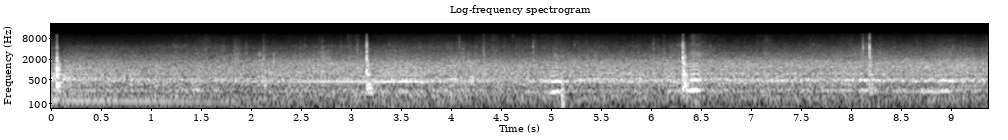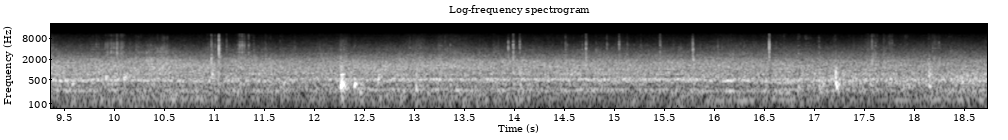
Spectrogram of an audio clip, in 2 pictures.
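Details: Continuous bee buzzing at a hive inspected for disease, dead bees wet in front after four days of rain; a steady hum through the whole stretch, punctuated by regular light clicks and knocks.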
